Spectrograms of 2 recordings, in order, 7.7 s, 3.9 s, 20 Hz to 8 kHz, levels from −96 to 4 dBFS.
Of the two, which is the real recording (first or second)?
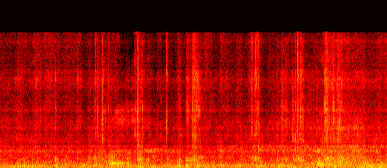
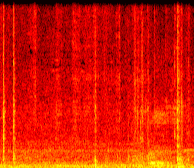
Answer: second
